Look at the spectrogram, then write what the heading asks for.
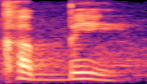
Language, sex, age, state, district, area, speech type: Punjabi, female, 30-45, Punjab, Mansa, rural, read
